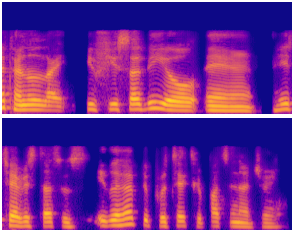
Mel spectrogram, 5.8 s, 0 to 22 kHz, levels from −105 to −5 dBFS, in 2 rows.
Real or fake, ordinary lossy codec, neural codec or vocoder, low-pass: fake; none; codec, 16 kHz, 1 kbps, X-Codec, HuBERT features, trained on balanced general audio; none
